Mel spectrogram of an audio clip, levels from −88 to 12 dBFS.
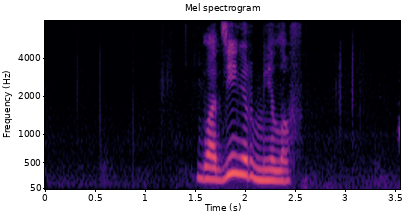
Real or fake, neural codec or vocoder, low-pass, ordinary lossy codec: fake; codec, 16 kHz, 0.8 kbps, ZipCodec; none; none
